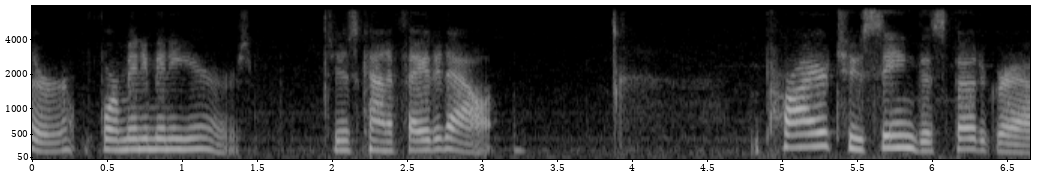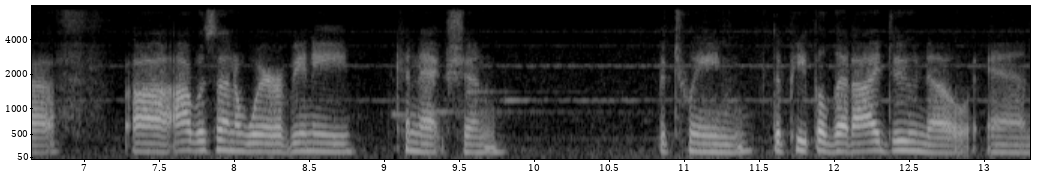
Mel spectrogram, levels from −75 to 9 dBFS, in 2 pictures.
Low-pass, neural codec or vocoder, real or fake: 7.2 kHz; none; real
